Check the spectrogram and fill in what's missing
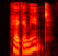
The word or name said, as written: pergament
